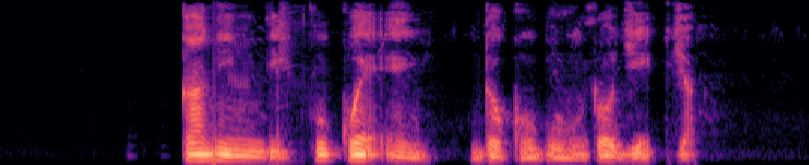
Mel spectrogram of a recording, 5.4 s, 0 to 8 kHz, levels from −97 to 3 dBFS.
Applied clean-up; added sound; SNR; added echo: neural mask model DeepFilterNet 3.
